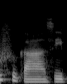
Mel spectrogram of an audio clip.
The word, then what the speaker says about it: fugazi: fug gazes so no fugaz is means authentic see I'm not even saying it right you say no fugazi um a lot of people pronounce it like that too okay so I'm I'm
